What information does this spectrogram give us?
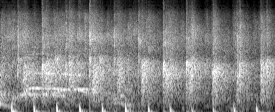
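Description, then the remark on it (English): An audience applauds comedian Sammy Shah after his set, loud and steady, dense overlapping claps with a few sharper, rhythmic claps standing out, without any talking. “Sammy Shah, ladies and gentlemen, keep clapping.”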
